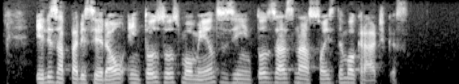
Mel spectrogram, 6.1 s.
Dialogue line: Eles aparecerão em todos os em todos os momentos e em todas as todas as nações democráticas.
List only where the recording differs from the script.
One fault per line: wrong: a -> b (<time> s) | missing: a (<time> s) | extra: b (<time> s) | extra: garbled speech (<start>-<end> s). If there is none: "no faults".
missing: em todos os (2.4 s)
missing: todas as (3.9 s)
